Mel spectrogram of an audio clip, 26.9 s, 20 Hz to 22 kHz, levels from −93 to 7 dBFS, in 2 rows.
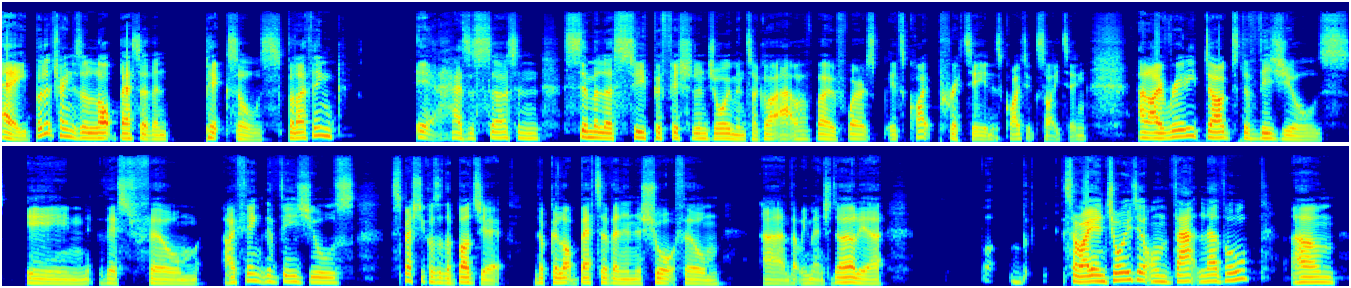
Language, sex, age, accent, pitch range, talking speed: English, male, 20-39, British, 115-155 Hz, 165 wpm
